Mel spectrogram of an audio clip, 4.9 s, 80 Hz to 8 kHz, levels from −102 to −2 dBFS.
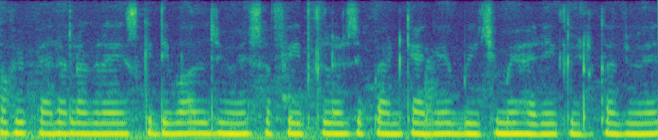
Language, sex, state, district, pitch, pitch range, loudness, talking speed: Hindi, female, Jharkhand, Sahebganj, 220 Hz, 220-225 Hz, -13 LUFS, 265 wpm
